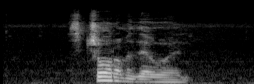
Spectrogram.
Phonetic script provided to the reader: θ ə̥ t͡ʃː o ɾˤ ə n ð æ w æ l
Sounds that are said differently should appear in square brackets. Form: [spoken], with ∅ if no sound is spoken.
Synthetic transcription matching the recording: θ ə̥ t͡ʃː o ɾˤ ə [m] ð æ w æ l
